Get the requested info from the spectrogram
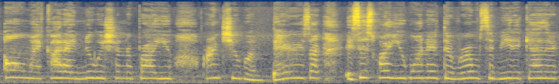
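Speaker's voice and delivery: high-pitched mock scolding; retold going off. Friend going off about the rooms, high-pitched mock scolding. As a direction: imitate her tirade, pitch held up at normal volume. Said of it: "she's, like, going off".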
